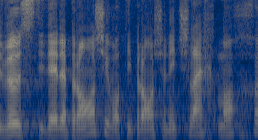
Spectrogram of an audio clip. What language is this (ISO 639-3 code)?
gsw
